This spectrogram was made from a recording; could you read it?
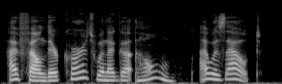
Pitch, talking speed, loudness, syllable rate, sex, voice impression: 215 Hz, 235 wpm, -21 LUFS, 4.7 syllables/s, female, very feminine, adult-like, slightly calm, elegant, slightly kind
